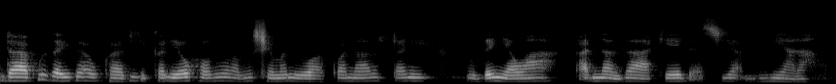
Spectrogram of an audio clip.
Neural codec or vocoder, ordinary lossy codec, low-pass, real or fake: codec, 24 kHz, 0.5 kbps, DualCodec; none; 10.8 kHz; fake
